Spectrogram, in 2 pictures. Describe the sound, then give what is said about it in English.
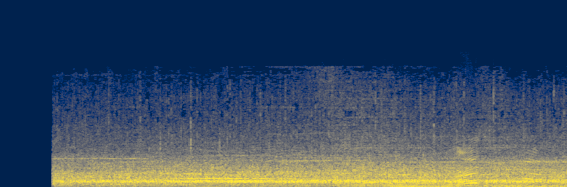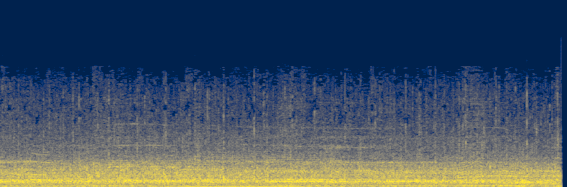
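A large crowd roars continuously, low sustained boos gradually easing as scattered cheering rises through the dense, steady wall of noise, as the crowd sees a woman shown on the screen. “But once they see her on the screen, some of the people in the crowd started like, yo, the boos kind of subside, and then you start hearing some slight cheers.”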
